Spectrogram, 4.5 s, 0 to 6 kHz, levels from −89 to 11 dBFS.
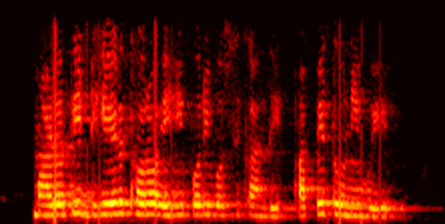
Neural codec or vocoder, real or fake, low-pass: none; real; 5.4 kHz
